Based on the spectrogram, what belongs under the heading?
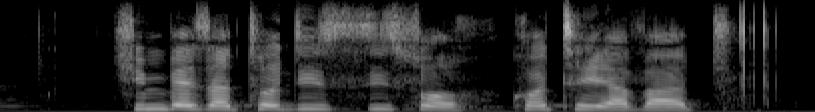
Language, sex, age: Venda, female, 28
